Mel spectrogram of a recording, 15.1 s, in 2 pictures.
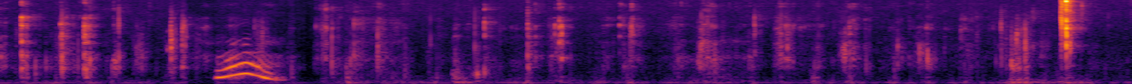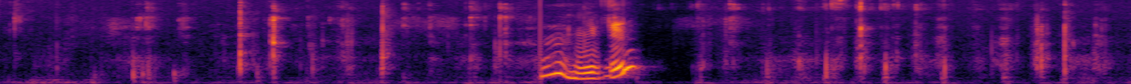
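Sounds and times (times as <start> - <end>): chewing soft cake: 0.0 - 15.0.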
